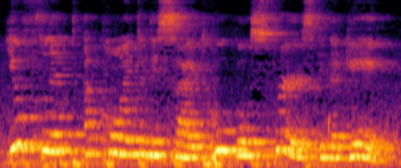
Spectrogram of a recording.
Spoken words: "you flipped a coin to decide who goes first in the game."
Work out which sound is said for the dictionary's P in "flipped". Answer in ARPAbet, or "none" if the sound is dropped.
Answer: none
